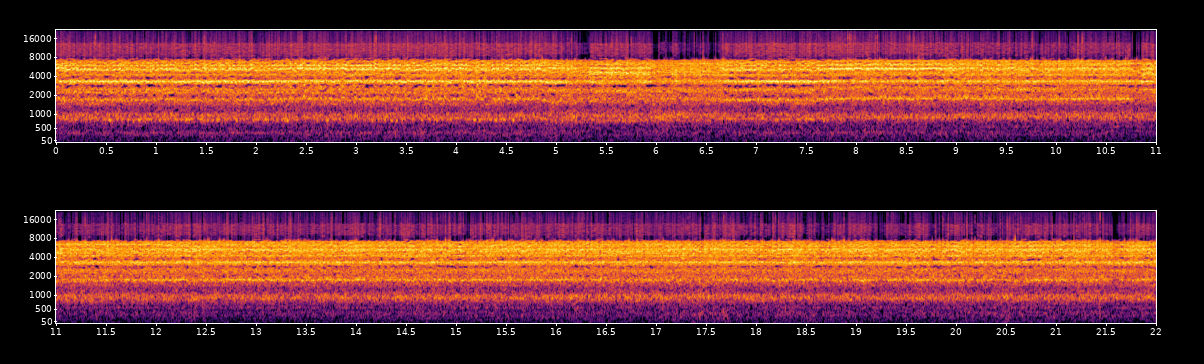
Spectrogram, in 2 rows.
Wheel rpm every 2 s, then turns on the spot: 210, 210, 210, 220, 230, 230, 230, 230, 230, 230, 230.
none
